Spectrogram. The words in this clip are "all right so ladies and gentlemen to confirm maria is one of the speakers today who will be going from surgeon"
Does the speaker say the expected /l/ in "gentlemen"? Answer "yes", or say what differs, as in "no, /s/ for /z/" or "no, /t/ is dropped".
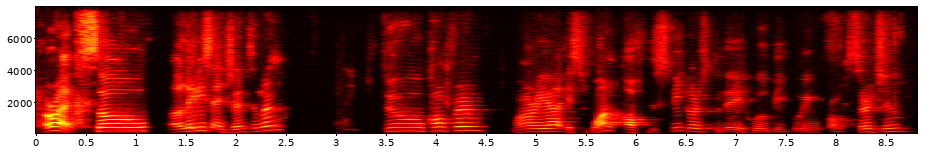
yes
